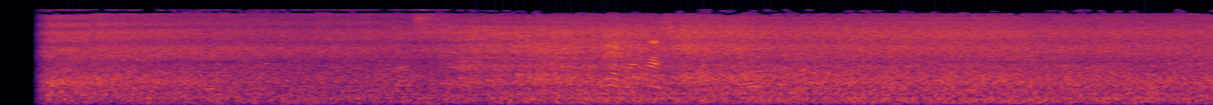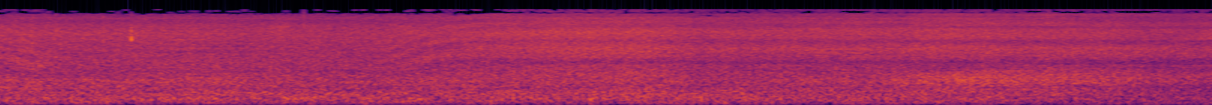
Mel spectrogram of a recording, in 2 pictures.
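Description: Steady roar of heavy ocean surf breaking, with wind on the microphone; it starts suddenly right at the beginning.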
